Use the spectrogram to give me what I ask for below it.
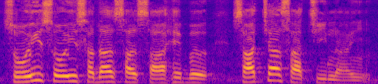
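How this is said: The pause comes right after 'sahib'.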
